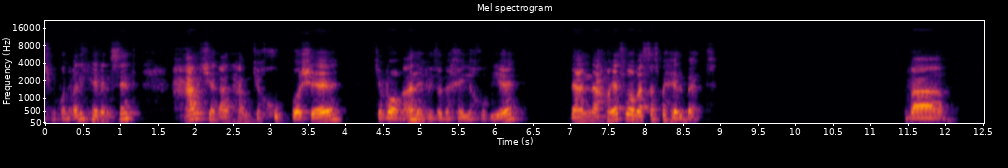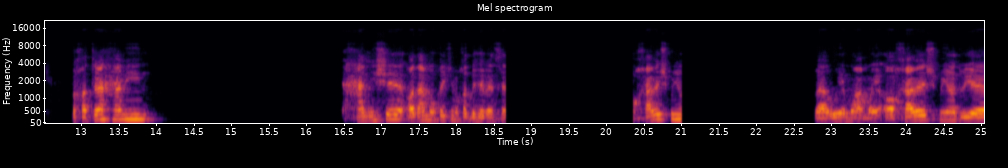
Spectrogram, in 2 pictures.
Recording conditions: video call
